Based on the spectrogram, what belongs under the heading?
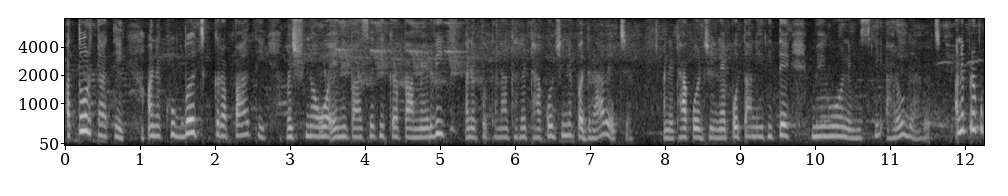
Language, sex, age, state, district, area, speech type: Gujarati, female, 30-45, Gujarat, Junagadh, urban, spontaneous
